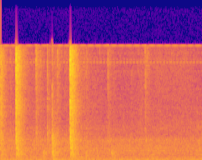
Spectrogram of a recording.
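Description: ThyssenKrupp elevator car running with a steady low hum, with a few sharp clicks in the first second.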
